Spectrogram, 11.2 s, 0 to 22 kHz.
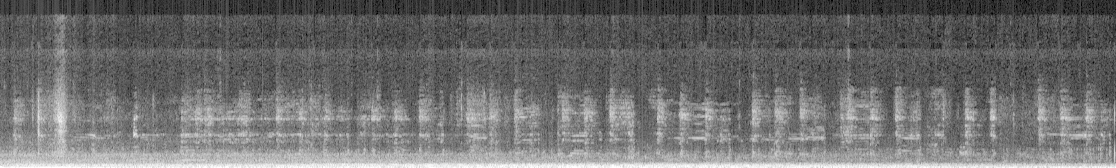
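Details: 2006 Nissan Almera Classic SE, manual, while driving: steady low droning hum from the front wheels under road roar, no knocks, came on suddenly overnight; front left hub bearing found worn.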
